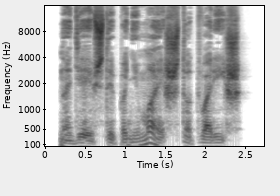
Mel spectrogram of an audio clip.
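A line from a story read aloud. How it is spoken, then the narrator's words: Muttered. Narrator (Russian): Том пробормотал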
